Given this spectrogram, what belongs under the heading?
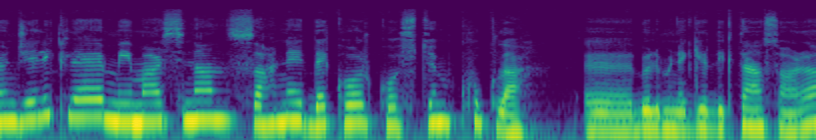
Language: Turkish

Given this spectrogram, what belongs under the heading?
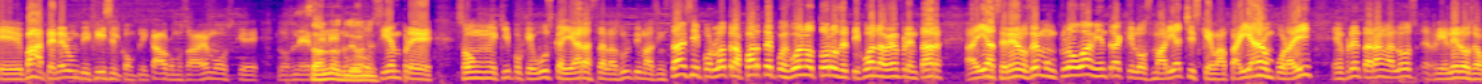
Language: Spanish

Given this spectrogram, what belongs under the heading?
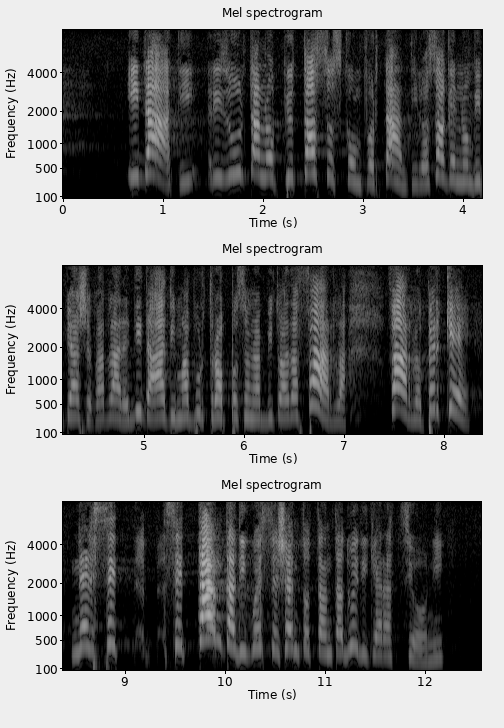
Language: Italian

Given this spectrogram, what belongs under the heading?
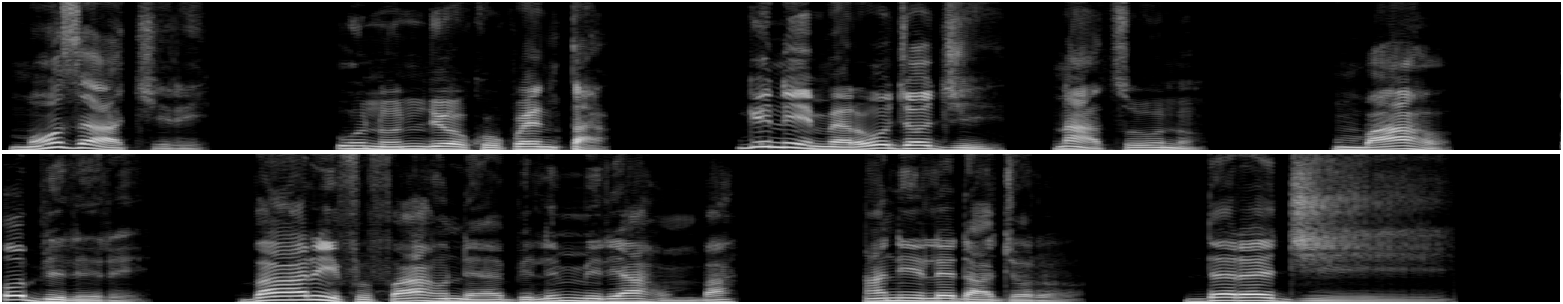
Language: Igbo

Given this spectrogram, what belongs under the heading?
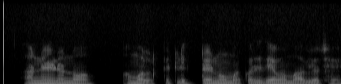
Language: Gujarati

